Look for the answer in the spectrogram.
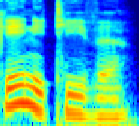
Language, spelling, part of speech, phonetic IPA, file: German, Genitive, noun, [ˈɡeːnitiːvə], De-Genitive.ogg
- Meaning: nominative/accusative/genitive plural of Genitiv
